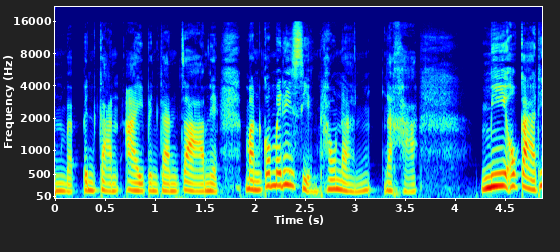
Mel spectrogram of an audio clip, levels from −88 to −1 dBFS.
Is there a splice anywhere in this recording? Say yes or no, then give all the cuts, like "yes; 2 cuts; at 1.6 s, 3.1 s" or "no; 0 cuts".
no; 0 cuts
